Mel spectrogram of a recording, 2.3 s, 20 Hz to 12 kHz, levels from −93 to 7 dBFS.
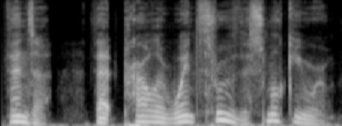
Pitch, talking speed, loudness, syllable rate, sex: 130 Hz, 210 wpm, -19 LUFS, 5.7 syllables/s, male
